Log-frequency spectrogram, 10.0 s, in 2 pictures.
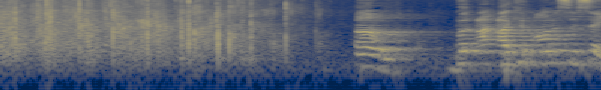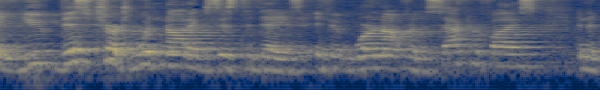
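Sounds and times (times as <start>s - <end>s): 
audience applauding: 0.0s - 2.8s
speech: 3.0s - 9.9s.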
